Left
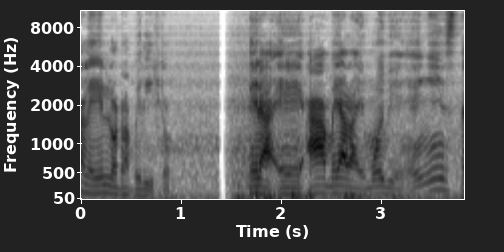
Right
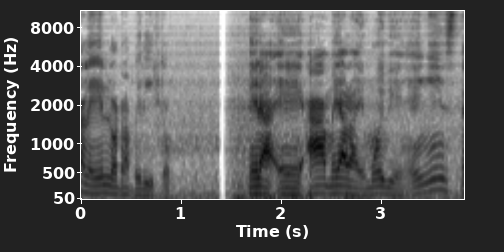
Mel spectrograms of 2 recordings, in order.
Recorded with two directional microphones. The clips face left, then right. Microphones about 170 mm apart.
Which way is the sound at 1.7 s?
25° right (ahead or behind).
